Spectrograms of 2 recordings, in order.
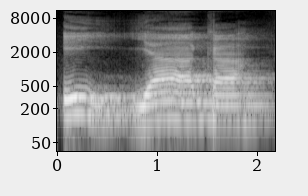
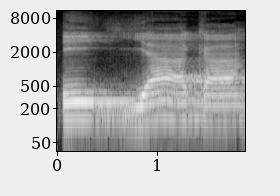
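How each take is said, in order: Both takes have the same delivery.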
